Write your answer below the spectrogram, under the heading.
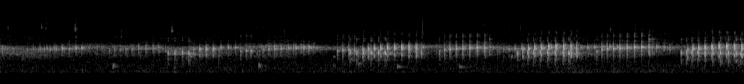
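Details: Schlegel's green tree frogs, endemic to Japan, calling in a water-filled iris garden on an evening in May 2022 around 6:53 pm; overlapping rattling, pulsed trills swell and fade in bursts every second or two, recorded with an ambisonic microphone.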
